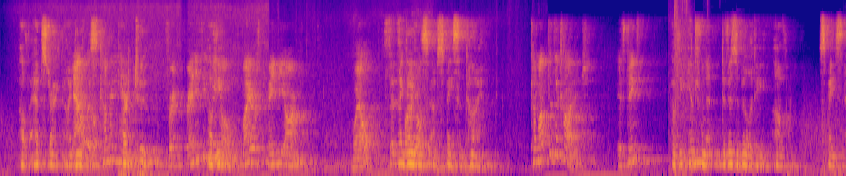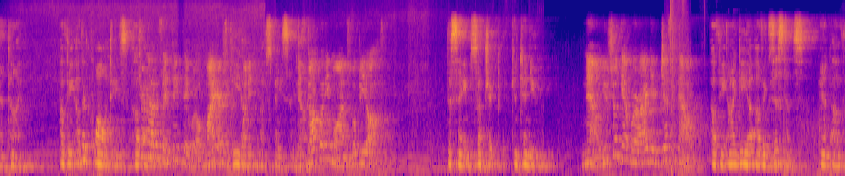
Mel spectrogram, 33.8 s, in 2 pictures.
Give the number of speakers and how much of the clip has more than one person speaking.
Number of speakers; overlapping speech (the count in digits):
2, about 14%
